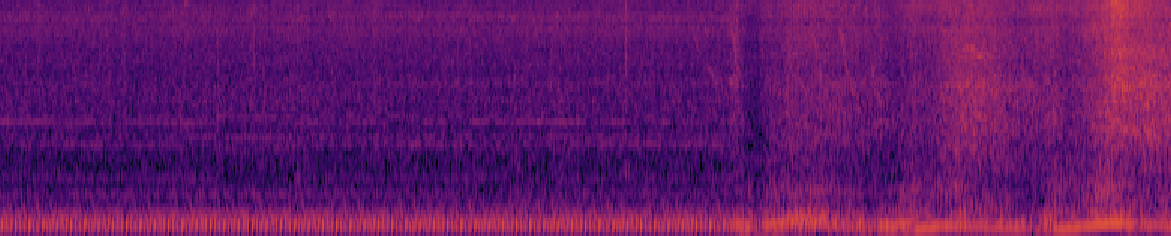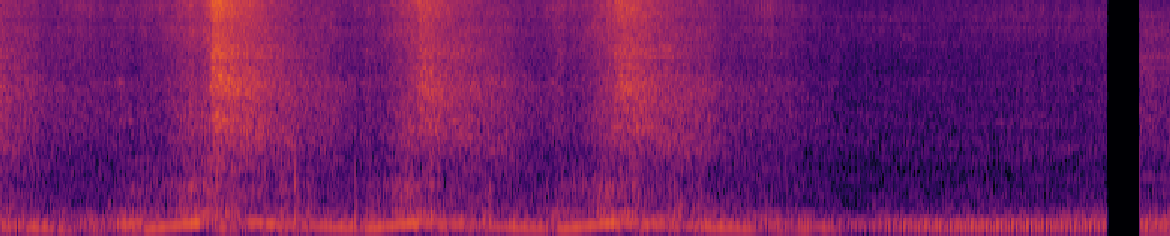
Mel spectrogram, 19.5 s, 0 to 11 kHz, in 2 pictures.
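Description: A Nissan R32 drift car with a loud exhaust idles steadily, then gets about six sharp throttle blips in quick succession, each rev rising and falling close by, before settling back to a rumbling idle.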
